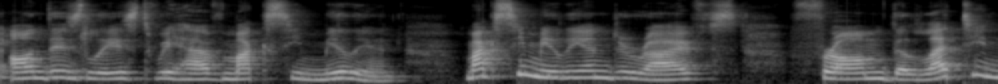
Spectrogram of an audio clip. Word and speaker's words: Maximilian: German native speaker will say the name Maximilian Maximilian and now how would be max pronounced max and the second most used name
